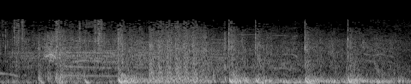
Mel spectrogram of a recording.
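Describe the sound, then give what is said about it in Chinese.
Gunfire as guerrillas storm a village and shoot at enemy soldiers: many sharp, irregular shots and ragged bursts crack over a dense, continuous din of battle noise. “游击队员们冲进了村子，向鬼子们射击。”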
